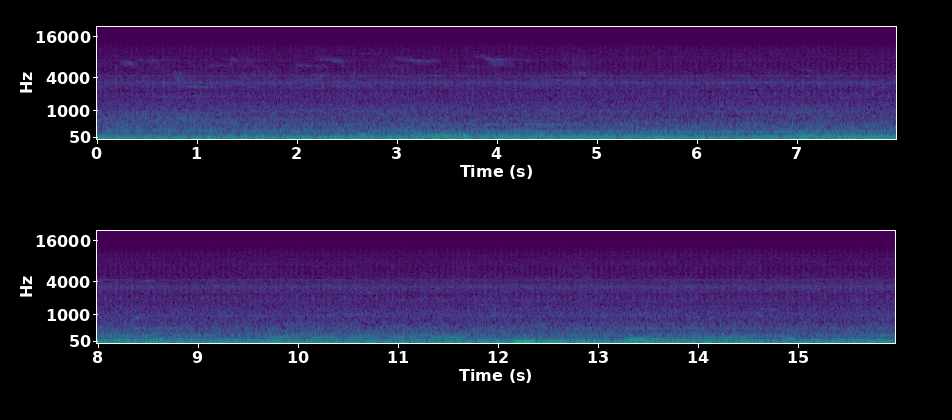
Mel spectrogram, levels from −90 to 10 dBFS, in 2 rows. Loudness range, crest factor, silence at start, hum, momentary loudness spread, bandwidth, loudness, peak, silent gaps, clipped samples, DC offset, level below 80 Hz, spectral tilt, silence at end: 2 LU; 20 dB; 0 s; none; 4 LU; 15.5 kHz; -50 LUFS; -24 dBFS; none; under 0.1%; under 0.1%; -44 dBFS; -5 dB/octave; 0 s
